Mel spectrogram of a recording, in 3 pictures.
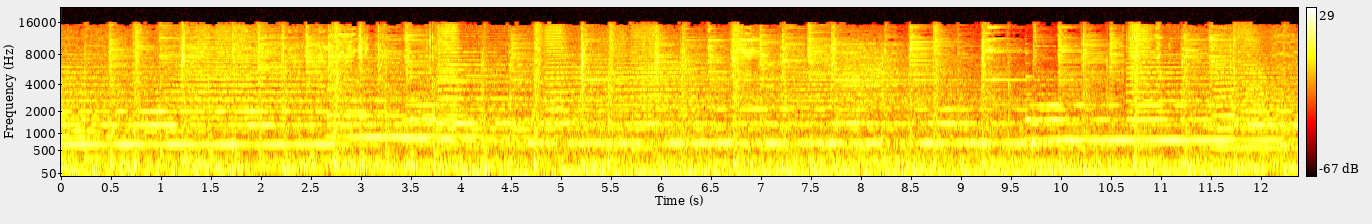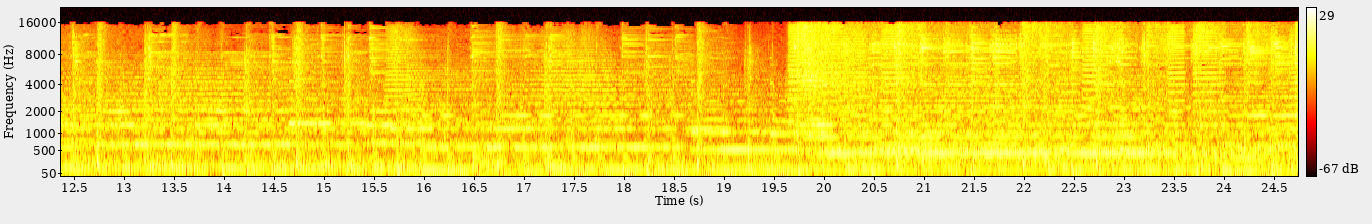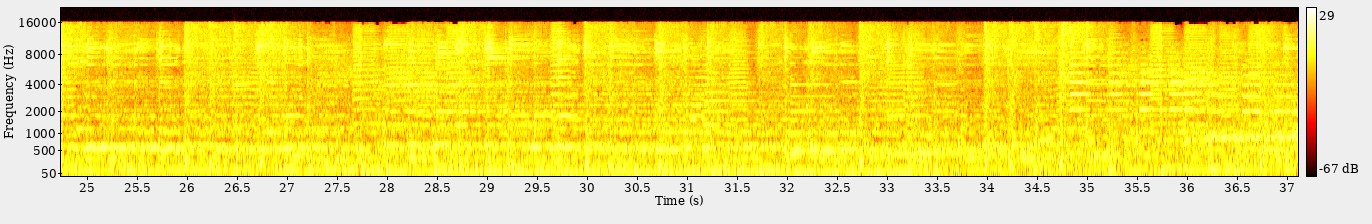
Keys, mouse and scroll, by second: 8.2 ctrl+t, 9.4 alt+shift+click, 12.6 alt+s, 13.3 ctrl+click, 18.1 right click, 21.3 Return, 30.9-33.4 scroll down 1.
